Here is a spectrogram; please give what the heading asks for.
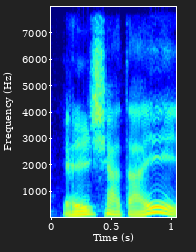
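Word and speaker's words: אל שדי: 하나는 전능의 하나님인데이 전능의 하나님이 그 히브리어로는 엘샤다이 이렇게 이제 발음해요.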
